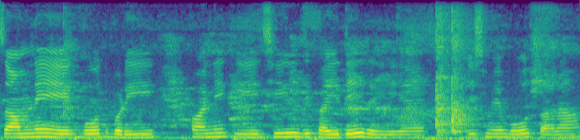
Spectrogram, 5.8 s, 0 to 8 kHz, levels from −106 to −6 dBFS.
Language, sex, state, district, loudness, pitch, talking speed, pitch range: Hindi, female, Haryana, Charkhi Dadri, -17 LUFS, 190 Hz, 145 wpm, 180-200 Hz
